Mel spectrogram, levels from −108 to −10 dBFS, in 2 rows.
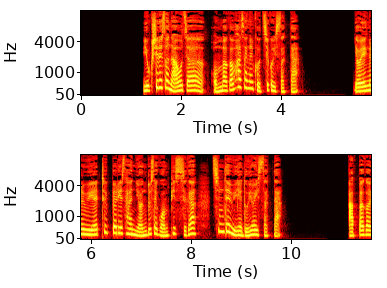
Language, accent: Korean, native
